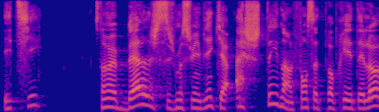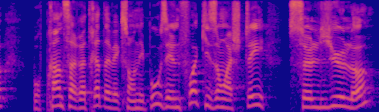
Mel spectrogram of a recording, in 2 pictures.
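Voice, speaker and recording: A middle-aged man with a Québécois accent preaching a sermon in a conversational, storytelling way, speaking straight to the listener. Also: a little high. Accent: Québécois French. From Quebec. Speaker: pastor.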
